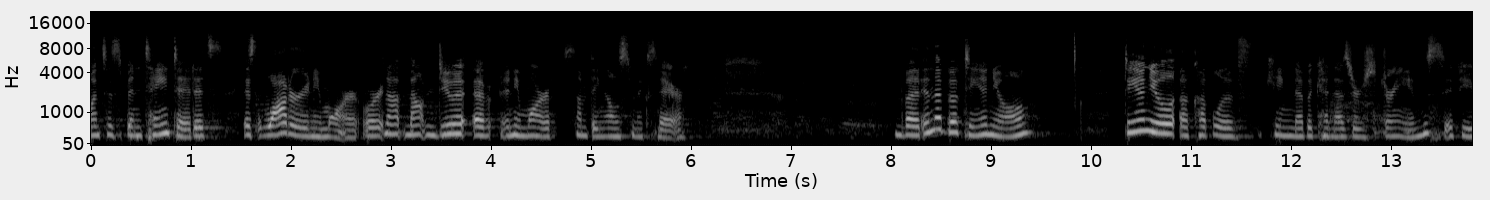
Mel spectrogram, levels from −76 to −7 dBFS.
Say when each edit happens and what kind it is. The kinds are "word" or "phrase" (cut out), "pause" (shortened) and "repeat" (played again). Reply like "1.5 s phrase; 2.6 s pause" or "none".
1.6 s word; 2.9 s word; 4.7 s word; 5.7 s word; 8.3 s word; 8.7 s word; 10.8 s word

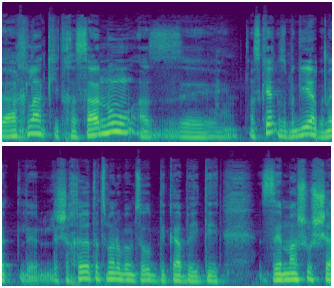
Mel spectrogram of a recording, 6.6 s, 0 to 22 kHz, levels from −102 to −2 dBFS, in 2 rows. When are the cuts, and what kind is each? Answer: 2.4 s pause; 3.1 s word

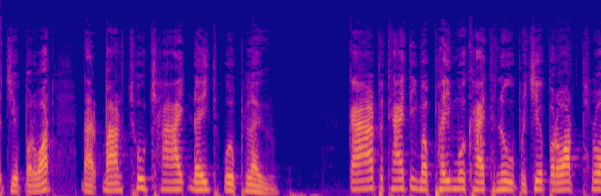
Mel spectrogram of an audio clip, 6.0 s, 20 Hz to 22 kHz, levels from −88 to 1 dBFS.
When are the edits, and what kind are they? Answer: none

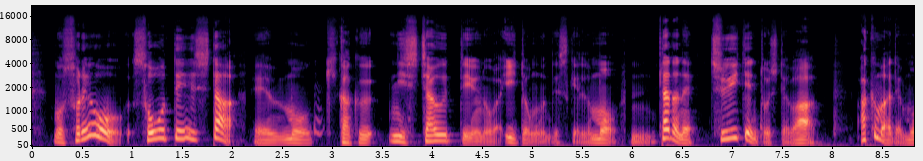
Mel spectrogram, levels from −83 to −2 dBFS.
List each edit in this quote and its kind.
2.1 s pause; 5.9 s pause

